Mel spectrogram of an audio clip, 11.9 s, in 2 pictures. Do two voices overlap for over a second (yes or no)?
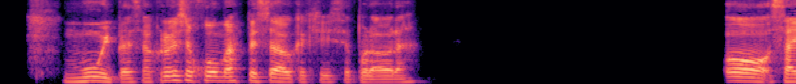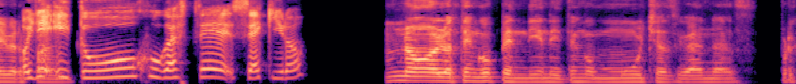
no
